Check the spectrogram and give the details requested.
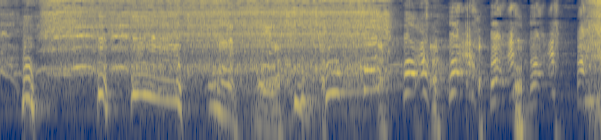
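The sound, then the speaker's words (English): A power drill, kept next to a computer, whirs steadily, its high buzzing motor running under bursts of laughter, then cutting into choppier pulses near the end. “How long have you had that drill next to your computer just so you can make a joke like that?”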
